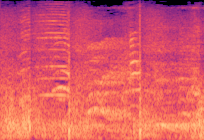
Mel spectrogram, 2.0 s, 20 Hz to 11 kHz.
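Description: Referee's hand slapping the wrestling ring canvas twice, about 0.7 s apart, counting a pinfall, over a crowd shouting.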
